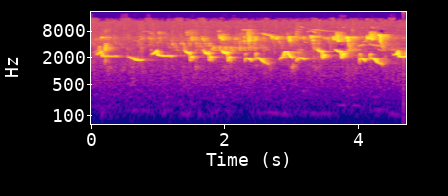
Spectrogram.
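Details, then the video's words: Wild rufous-bellied thrush in a quiet, 'timid' singing mode: rapid, rambling warbles of short downslurred whistles and scratchy chirps, several notes per second, running on without a break against near silence. "CANTO TIMIDO DO SABIA LARANJEIRA NA NATUREZA"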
